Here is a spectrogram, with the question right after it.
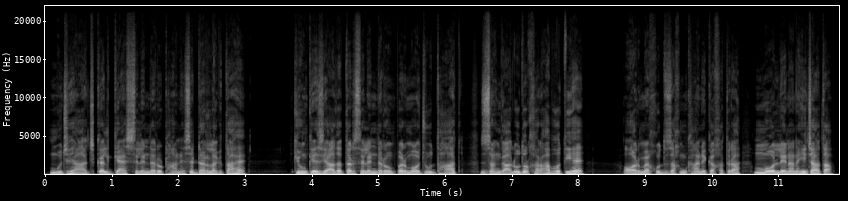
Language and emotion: Urdu, fearful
